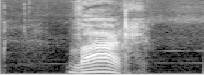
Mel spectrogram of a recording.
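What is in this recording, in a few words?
"waar", Dutch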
